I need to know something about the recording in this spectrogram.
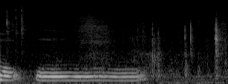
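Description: A man's drawn-out hesitation hum held at one steady pitch for about a second, a filler sound in the middle of a spoken answer.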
